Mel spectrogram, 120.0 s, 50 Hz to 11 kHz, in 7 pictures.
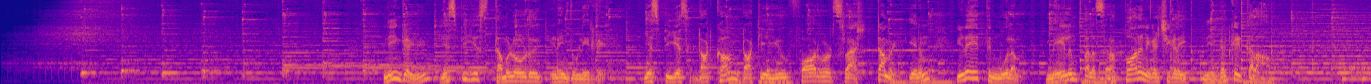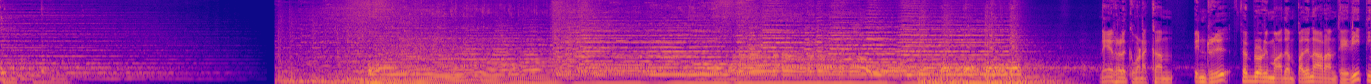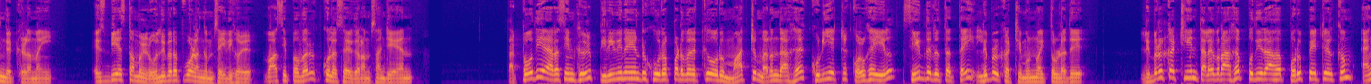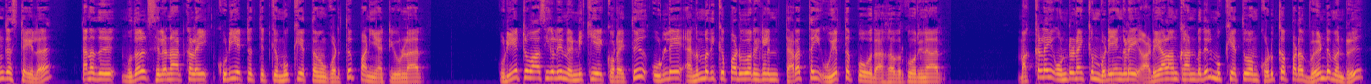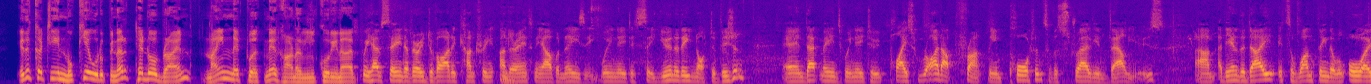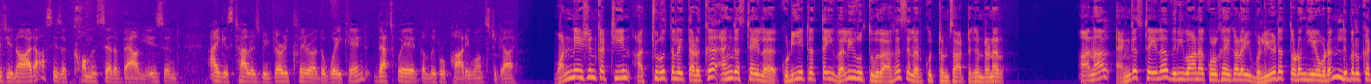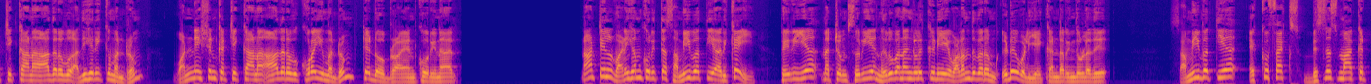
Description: இன்றைய செய்திகள்: 16 பெப்ரவரி 2026 - திங்கட்கிழமை
SBS தமிழ் ஒலிபரப்பின் இன்றைய (திங்கட்கிழமை 16/02/2026) செய்திகள்.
